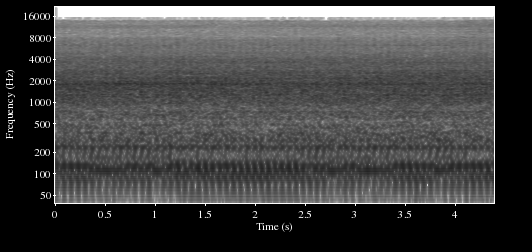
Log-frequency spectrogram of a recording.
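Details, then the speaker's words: Motorcycle at 85,000 km with the cover left open, after crank and balancer bearing work: fast idle with a rough, gritty rattle. The cam chain is worn and has never been replaced, and is due to be replaced. "Ini masih kasar teman-teman. Nah masih kasar, ini disebabkan oleh rantai keteng teman-teman. Rantai ketengnya juga udah lumayan aus teman-teman ini. Ada suara ngasreng kayak gitu."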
